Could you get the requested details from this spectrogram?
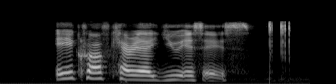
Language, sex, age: English, female, 20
